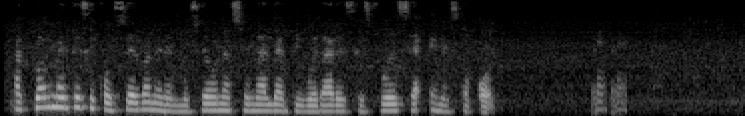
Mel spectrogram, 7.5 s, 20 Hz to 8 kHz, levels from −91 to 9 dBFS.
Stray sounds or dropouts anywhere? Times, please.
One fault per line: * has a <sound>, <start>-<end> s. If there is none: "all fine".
* has a laugh, 5.9-6.3 s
